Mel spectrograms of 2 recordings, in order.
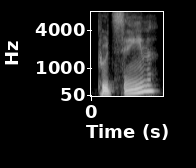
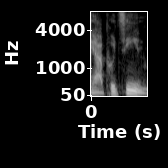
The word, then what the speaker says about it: poutine: How is the poutine properly pronounced? Poutine.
